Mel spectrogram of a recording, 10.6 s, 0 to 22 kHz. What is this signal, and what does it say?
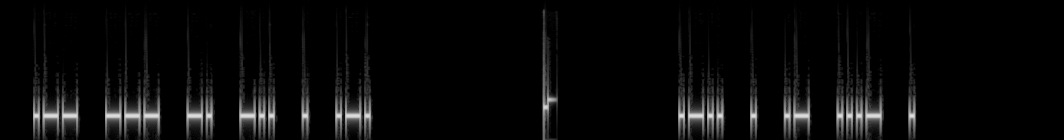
Morse code, heard as a keyed tone, about 25 wpm, spaced as for 18 wpm, 700 Hz. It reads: WONDER LEAVE
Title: 2x Character Spacing - Top 500 Words - 25wpm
